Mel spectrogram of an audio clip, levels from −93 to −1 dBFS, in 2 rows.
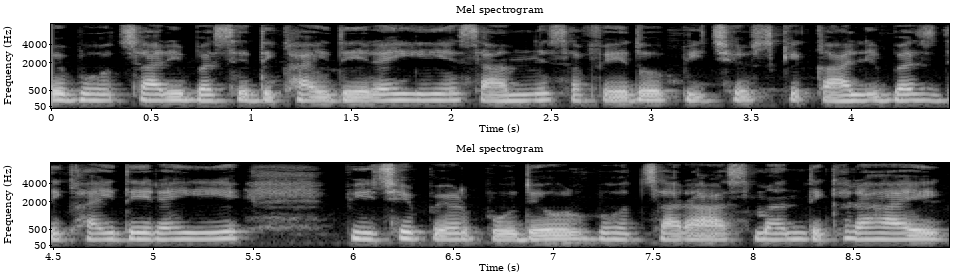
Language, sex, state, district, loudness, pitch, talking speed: Hindi, female, Jharkhand, Sahebganj, -24 LUFS, 185 Hz, 185 wpm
